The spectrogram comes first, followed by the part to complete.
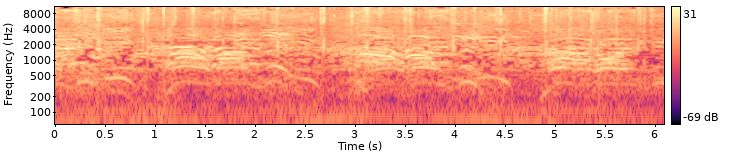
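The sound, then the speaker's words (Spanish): Thousands of people outside a church in Russia at the funeral of opposition figure Alexei Navalny chant his name in unison, rising and falling in repeated rhythmic waves of many loud voices over constant crowd noise. “Del exterior, en Rusia, decenas de detenidos a cuenta del funeral del opositor Alexei Navalny y miles de personas coreando su nombre a las puertas de la iglesia.”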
